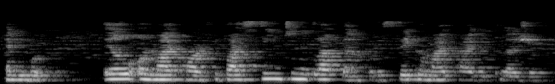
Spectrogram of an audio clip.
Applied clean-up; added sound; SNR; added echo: classical method WPE with log-MMSE.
